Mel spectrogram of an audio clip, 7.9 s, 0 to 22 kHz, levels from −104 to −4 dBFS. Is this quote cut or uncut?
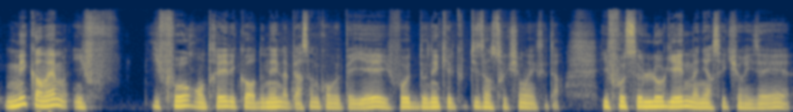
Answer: uncut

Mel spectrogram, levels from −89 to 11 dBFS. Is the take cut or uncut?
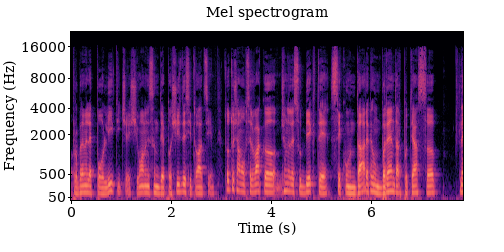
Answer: cut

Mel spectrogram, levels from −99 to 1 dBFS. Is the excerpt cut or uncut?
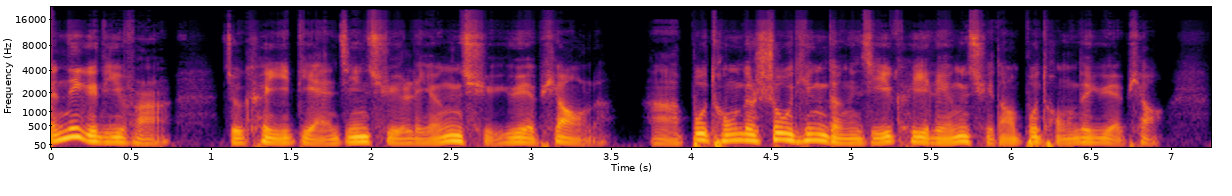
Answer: uncut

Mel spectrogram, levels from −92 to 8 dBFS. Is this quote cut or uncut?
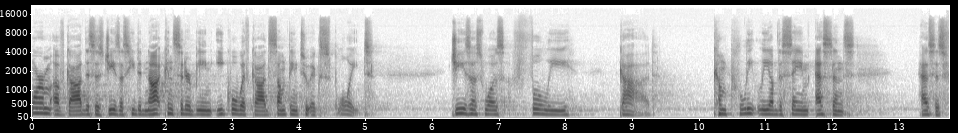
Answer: uncut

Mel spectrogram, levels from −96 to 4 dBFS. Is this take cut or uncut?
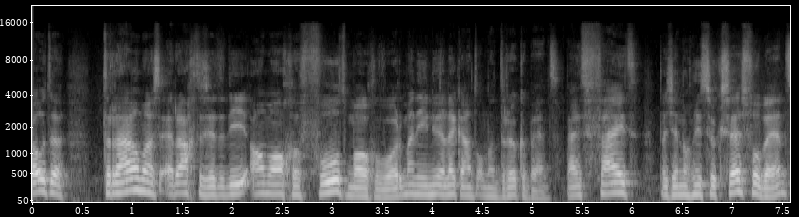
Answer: uncut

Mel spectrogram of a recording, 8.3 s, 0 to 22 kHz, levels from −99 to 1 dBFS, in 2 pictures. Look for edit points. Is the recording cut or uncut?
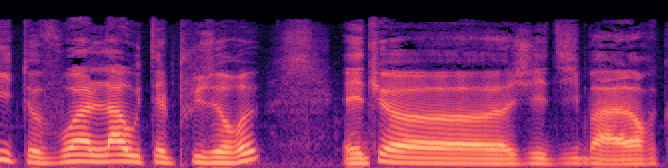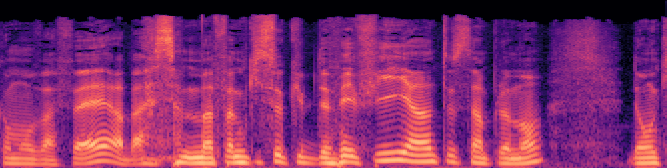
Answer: cut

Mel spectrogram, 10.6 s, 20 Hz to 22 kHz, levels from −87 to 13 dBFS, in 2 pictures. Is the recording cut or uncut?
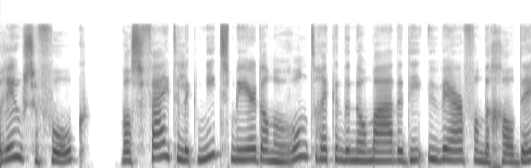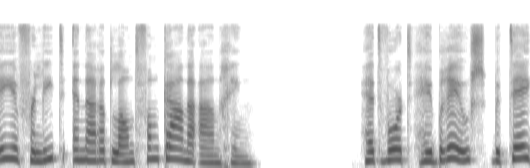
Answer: uncut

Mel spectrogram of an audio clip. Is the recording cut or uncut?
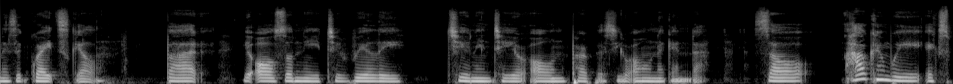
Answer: uncut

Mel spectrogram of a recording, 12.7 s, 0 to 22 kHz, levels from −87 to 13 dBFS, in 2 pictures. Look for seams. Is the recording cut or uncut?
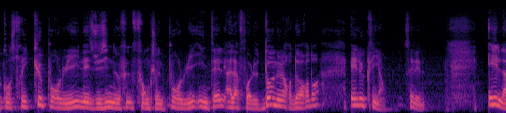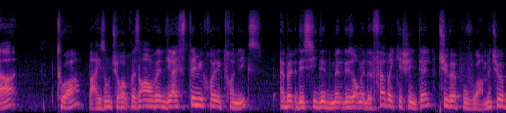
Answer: cut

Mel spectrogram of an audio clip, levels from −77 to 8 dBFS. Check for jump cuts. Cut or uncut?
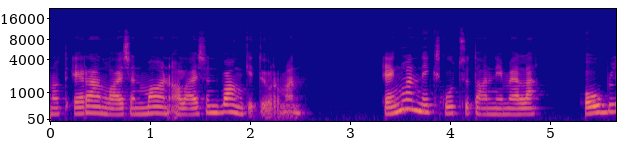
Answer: cut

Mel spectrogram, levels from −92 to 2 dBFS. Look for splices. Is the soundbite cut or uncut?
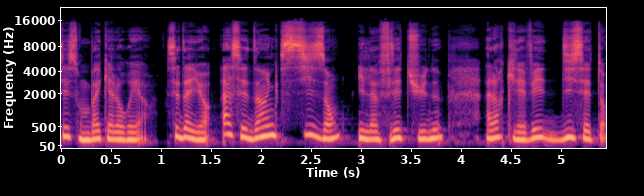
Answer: cut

